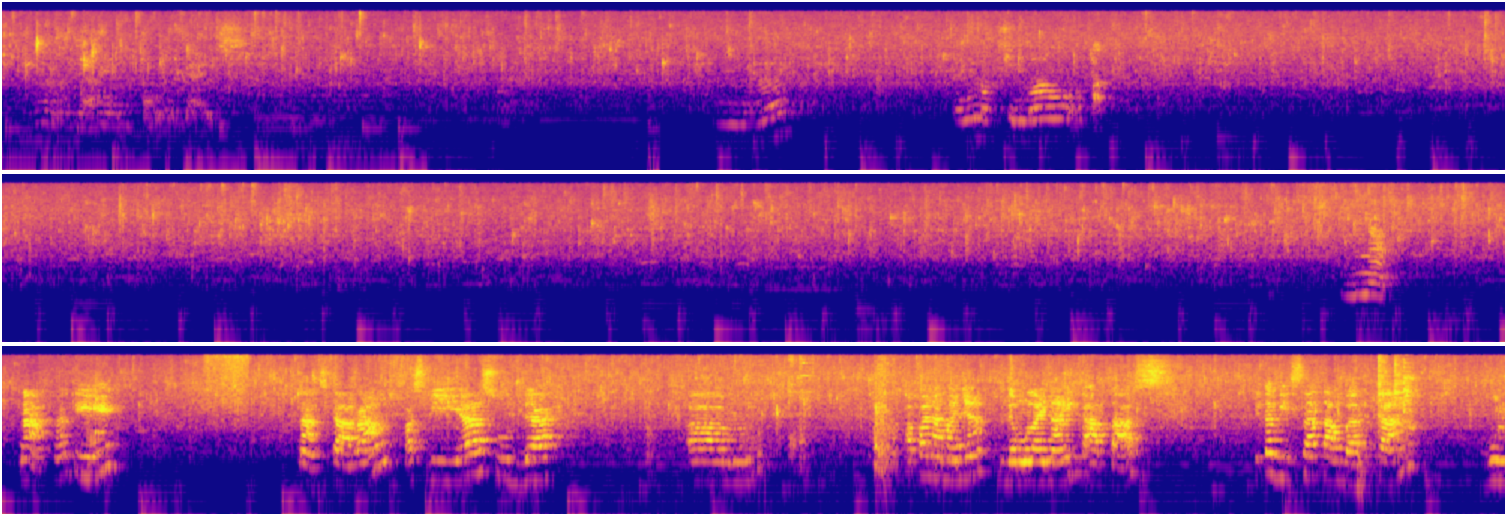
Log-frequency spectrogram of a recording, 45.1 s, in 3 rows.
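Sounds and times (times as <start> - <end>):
oil sizzling in a pan: 0.0 - 45.0.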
